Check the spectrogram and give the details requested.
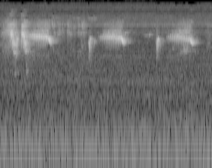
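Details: Atlantic canary with long fountain-style song used to train other songbirds; quieter passage of high whistled slurs and short downward chirps, spaced irregularly.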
